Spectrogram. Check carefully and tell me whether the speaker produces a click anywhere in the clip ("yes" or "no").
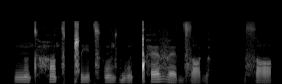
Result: yes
